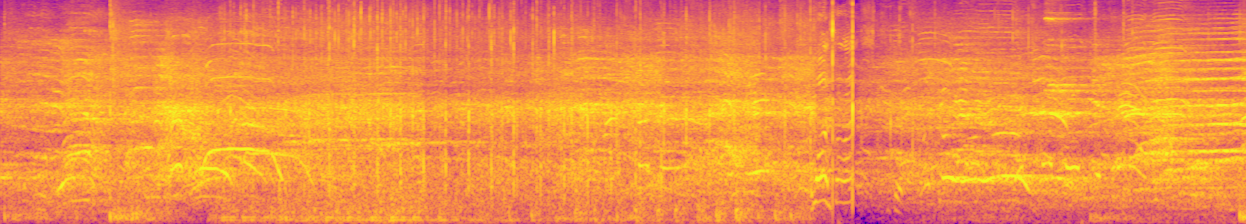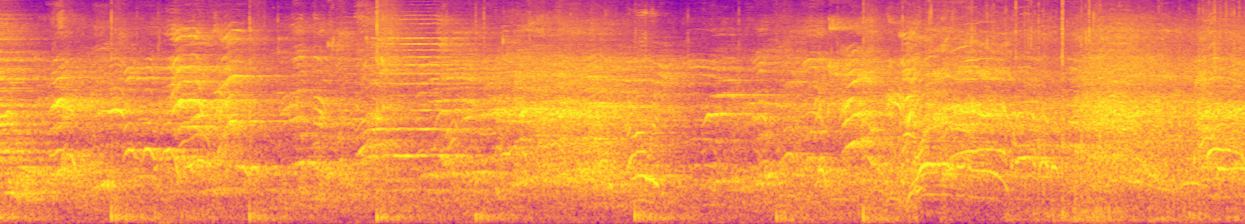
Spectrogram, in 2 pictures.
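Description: Volleyball rally on a gym floor: the ball thumping off players' hands and arms, with sneakers squeaking on the hardwood. Spectators and players talk and shout throughout.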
